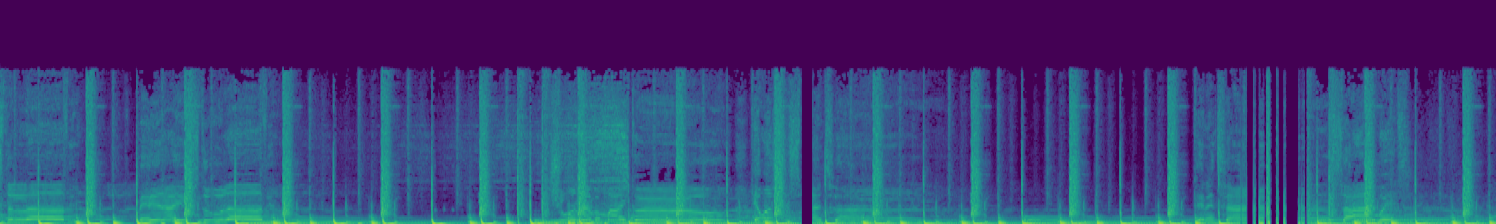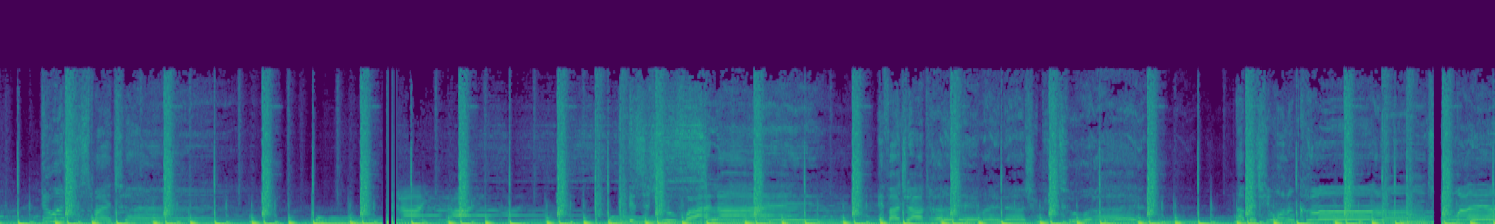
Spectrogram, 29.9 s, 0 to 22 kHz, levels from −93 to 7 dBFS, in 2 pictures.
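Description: Silent holes at 8.01 s, 12.41 to 13.07 s (broken into several gaps), 18.78 s and 29.29 s, likely Bluetooth dropouts: packets arrived late and were discarded. Unlike a stall, the sound resumes further along, as if it had kept playing.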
